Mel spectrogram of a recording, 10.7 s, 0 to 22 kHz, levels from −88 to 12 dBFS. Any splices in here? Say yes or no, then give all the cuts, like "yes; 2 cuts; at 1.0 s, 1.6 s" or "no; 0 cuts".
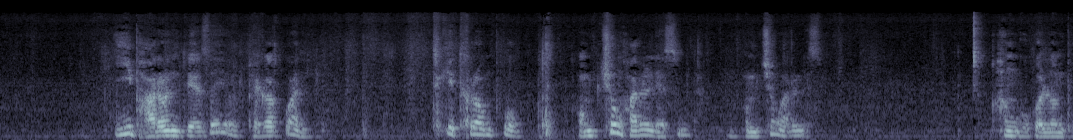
yes; 1 cut; at 4.9 s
